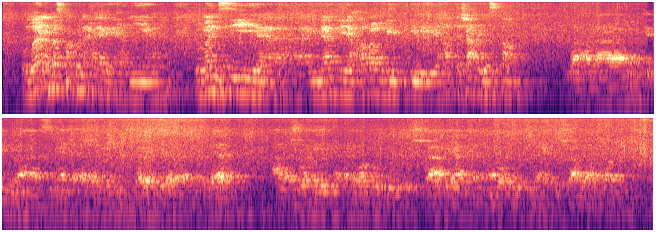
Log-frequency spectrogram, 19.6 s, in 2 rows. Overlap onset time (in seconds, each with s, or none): none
